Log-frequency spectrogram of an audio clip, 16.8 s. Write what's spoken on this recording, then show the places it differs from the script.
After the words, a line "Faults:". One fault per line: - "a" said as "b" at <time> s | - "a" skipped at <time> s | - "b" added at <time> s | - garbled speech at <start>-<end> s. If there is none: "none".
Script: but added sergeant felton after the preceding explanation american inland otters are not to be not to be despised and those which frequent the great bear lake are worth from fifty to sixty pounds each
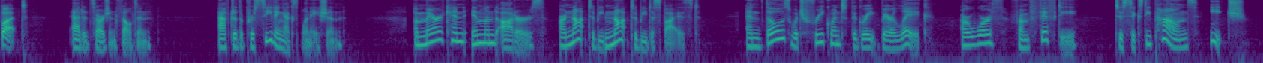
but added sergeant felton after the preceding explanation american inland otters are not to be not to be despised and those which frequent the great bear lake are worth from fifty to sixty pounds each
Faults:
none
